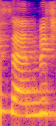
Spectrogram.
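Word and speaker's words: sandwich: जो साइलेंट है लेकिन इसको मोस्टली सैंडविच लोग बोलते हैं तो इसलिए यहां पर डी है यह साइलेंट है तो राइट आंसर डी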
